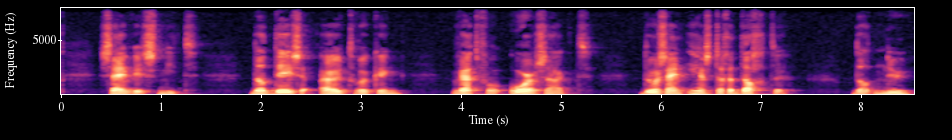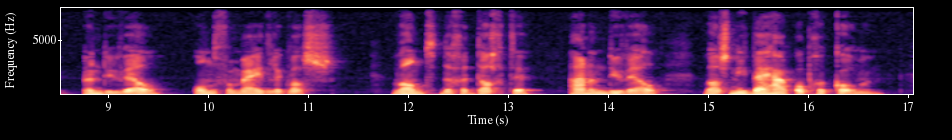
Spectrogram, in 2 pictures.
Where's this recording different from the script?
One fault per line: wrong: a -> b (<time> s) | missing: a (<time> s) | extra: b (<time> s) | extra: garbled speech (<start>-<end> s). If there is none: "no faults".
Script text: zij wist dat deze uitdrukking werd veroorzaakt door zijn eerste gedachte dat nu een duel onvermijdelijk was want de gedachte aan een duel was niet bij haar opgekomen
extra: niet (1.0 s)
